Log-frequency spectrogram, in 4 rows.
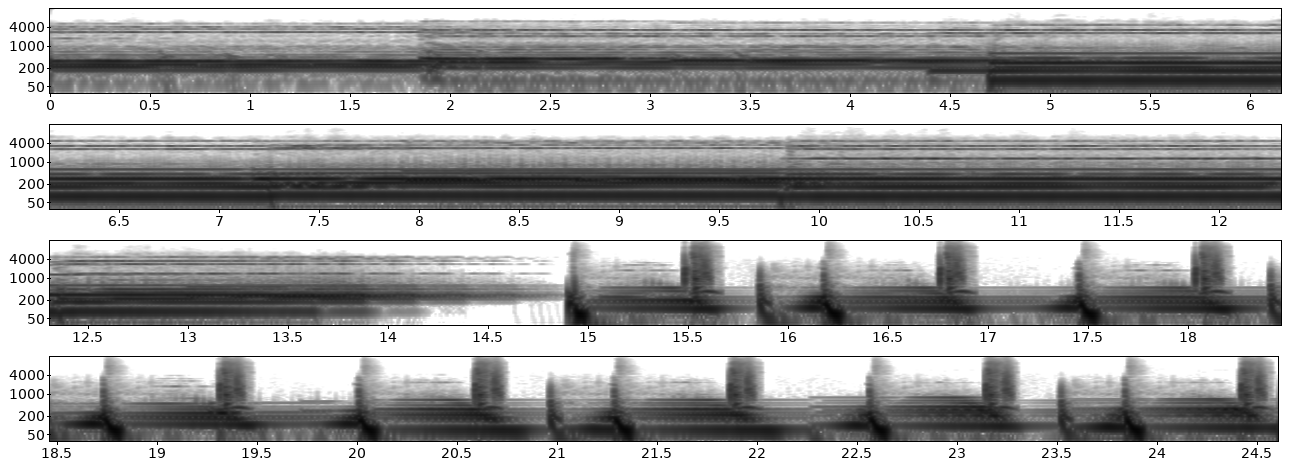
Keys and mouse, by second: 2.4 double click, 11.2 double click, 17.3 double click, 21.6 alt+click, 23.6 alt+click.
